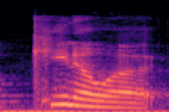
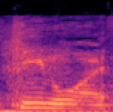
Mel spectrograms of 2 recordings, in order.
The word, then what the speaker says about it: quinoa: Number one, we call we don't call Kinoa Kinoa. We call it Quinnow. Quinn, as Joey Diaz pronounces it in our home. Quinnow. Am I saying it right? I don't know what the I don't even know. It's quinoa. Quinoa.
